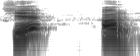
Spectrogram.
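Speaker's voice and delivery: शेर split slowly into 'she' and 'ar'; share in two sounds. Shown as a demonstration. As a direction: say शेर as she, pause, ar. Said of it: "समझाने के लिए यहाँ अ लिख दिया हूँ".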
